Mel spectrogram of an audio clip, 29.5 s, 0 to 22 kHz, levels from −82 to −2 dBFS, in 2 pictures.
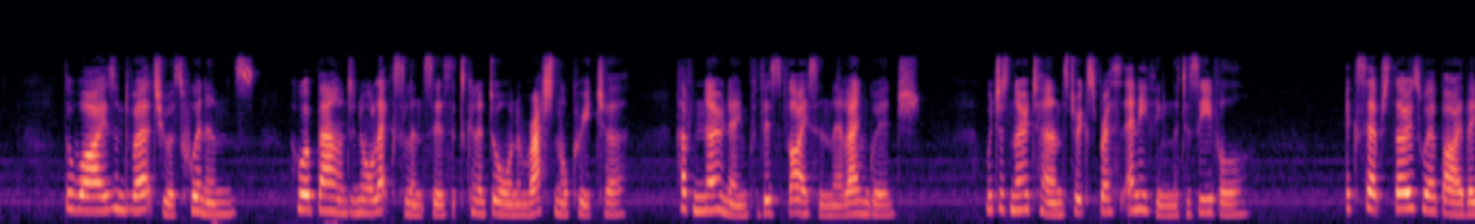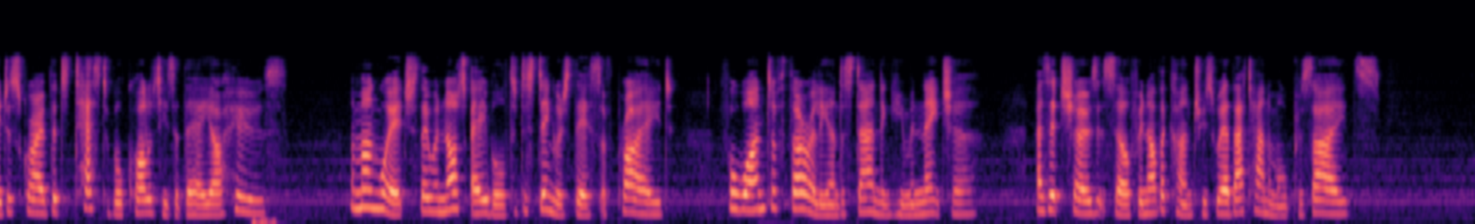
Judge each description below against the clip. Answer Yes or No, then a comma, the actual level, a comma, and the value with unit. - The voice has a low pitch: No, high, 220 Hz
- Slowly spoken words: No, average, 155 wpm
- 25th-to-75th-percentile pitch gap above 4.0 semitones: Yes, average, 5.0 semitones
